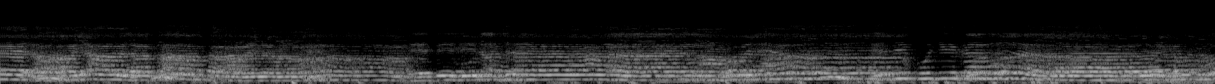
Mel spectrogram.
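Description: Several voices chanting a Hindu devotional hymn together in a continuous, drawn-out melody without pauses.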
